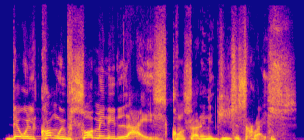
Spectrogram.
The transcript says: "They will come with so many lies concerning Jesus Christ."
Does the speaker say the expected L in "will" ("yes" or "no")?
yes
